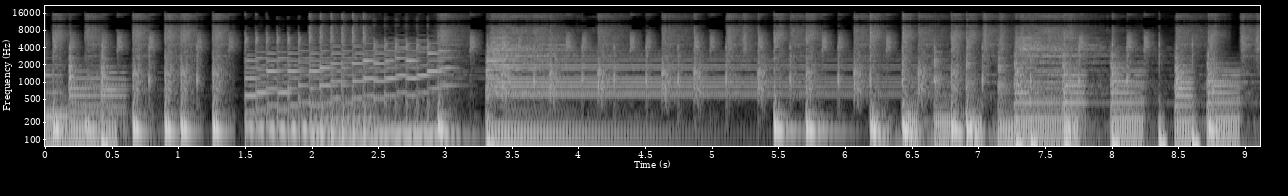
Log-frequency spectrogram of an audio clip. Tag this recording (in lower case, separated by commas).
sound effect, roll, music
